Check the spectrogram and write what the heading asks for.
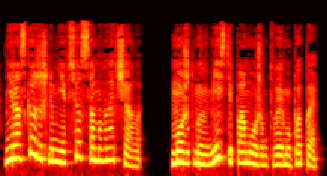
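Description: A woman voicing a kind, curious girl who speaks politely and warmly. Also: medium pitch, lively intonation, fast, close to an everyday voice. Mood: friendly. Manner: friendly, polite.

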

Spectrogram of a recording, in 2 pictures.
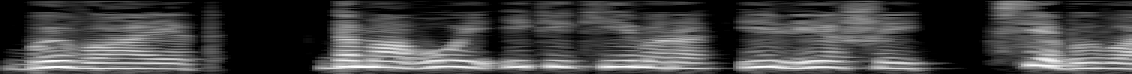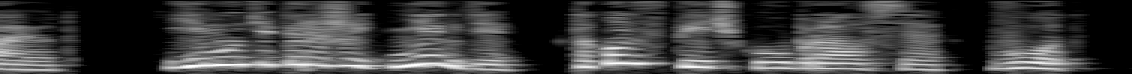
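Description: A woman reading a storybook and voicing a rough, superstitious village boy who talks gruffly and in hushed tones. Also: mid-range voice, expressive, normal speed. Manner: gruff whispering.

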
